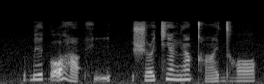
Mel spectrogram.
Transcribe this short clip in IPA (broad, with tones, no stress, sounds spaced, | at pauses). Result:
ɓ ɪː˧˥ ɠ ɔ̰˧˥ ɦ ɑ˩ ʔ x ḭ˩˧ | ʃ ə˞˧˥ t͡ɕ æ̃˥ ɡ æ̃˥ qʰ ɑ̃˩˧ ɪ̯ dʱ ɔ˧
